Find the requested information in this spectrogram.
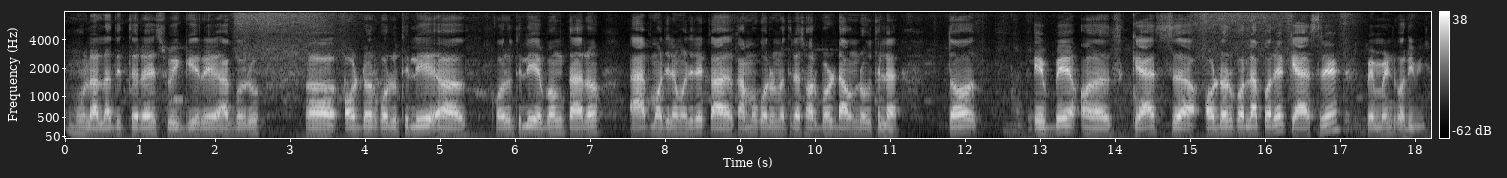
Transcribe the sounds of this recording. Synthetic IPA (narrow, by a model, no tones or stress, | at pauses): mũlalad̪it̪ɔɾɔeswiɡiɾeaɡɔɾu | ɔɾɖɔɾkɔɾut̪ʰili | kɔɾut̪ʰiliebɔŋt̪aɾɔ | ɛpmɔd͡ʒɾemɔd͡ʒɾekamɔkɔɾunɔt̪ʰilasɔɾbɔɾɖawnɾɔut̪ʰila | t̪ɔ | ebe | kɛsɔɾɖɔɾkɔɾlapɔɾekjasɾe | pemeɳʈkɔɾibi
